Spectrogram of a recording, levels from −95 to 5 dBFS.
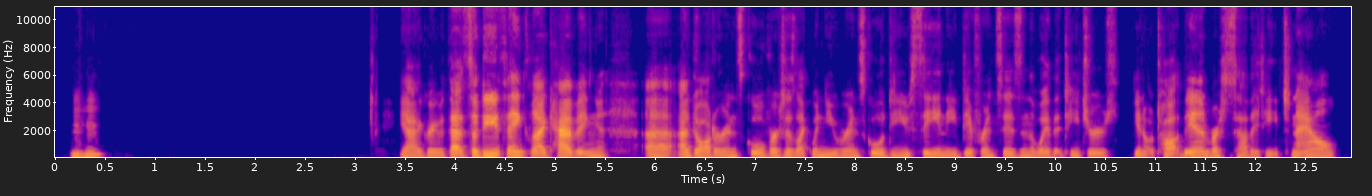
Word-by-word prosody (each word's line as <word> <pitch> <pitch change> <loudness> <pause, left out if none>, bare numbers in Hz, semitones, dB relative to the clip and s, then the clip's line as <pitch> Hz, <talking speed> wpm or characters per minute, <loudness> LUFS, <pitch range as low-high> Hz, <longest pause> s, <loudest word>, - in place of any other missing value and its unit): Mhm. 245 +4 -3 2.9
Yeah, 180 -2 +1
I - - -1
agree 185 0 -2
with 185 0 -6
that. 200 0 +5
So 255 - +7
do 245 - +2
you 260 +1 +8
think, 245 -3 +3
like, 205 -2 +5
having 215 -3 +4 0.4
a 185 -2 0
a 195 0 +3
daughter 195 0 0
in 185 -1 -3
school 195 +1 -2
versus, 190 -1 -2
like, 180 0 -4
when 180 -1 -3
you 180 +1 -3
were 185 - -6
in 180 -1 -5
school, 190 +2 -1
do 185 0 -9
you 180 0 -5
see 185 0 -2
any 175 -1 -5
differences 180 +2 -4
in 180 - -5
the 180 - -6
way 175 0 -2
that - - -8
teachers, 175 -3 -6
you 190 - -2
know, 155 -4 -6
taught 140 - -1
then 225 +2 +4
versus 190 0 -4
how 170 -3 -4
they 160 -1 -7
teach - - -10
now? 230 +3 0
190 Hz, 200 wpm, -23 LUFS, 180-205 Hz, 2.9 s, you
